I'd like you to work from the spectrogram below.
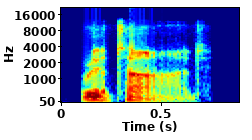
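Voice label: "retard", British English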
